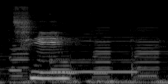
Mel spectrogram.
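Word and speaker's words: 七: ที่ พูด ตาม เรา ซื้อ นะ คะ ที่ She She แปล วัด เจ็ด ใน ภาษา จีน นะ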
